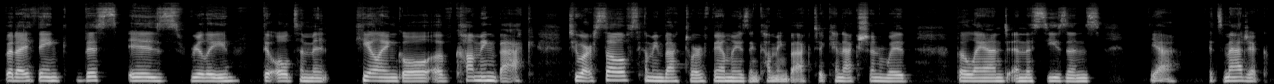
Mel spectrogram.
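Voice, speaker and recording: Earnest American woman herbalist, lower register, close dry mic. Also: flat delivery, normal speed, creaky, no echo. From United States. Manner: earnest, flowing explanation with many "like" fillers. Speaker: herbalist guest. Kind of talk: casual podcast interview.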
